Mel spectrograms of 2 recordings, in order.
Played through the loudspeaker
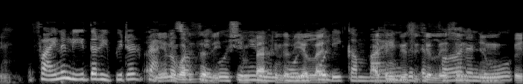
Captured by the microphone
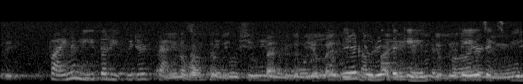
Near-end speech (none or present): present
